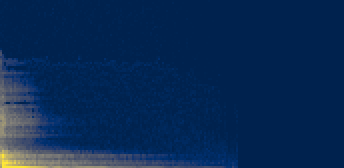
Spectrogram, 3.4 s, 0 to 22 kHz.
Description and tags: Metal Timbale 019
drum, god, home, kit, pack, record, timbale, trash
